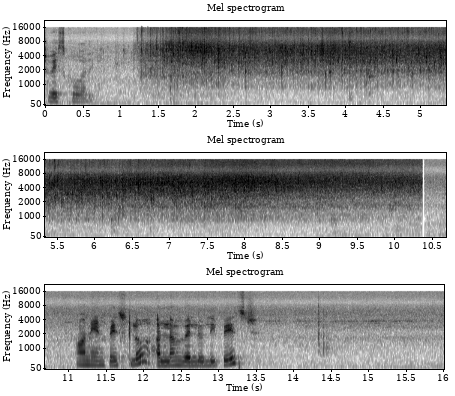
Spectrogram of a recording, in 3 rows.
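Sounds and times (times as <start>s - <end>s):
stirring in a frying pan: 0.8s - 10.4s
paste sizzling in hot oil: 1.1s - 10.4s.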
